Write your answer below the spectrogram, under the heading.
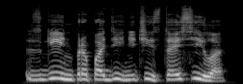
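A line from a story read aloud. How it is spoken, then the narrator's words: Barked. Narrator (Russian): рявкнул Станил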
